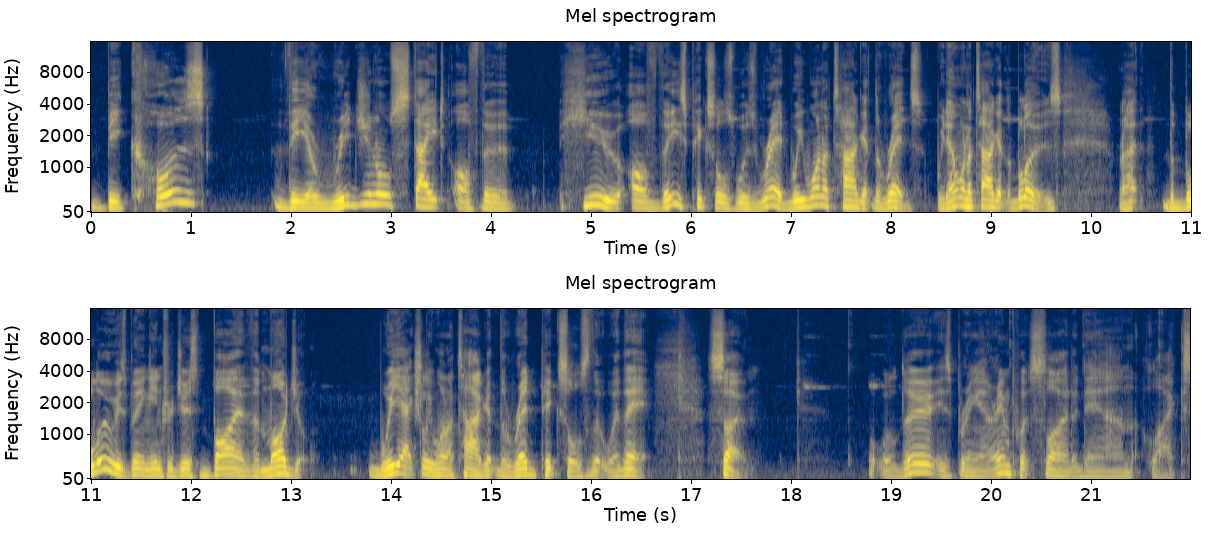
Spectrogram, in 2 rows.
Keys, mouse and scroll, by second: 18.6-20.4 drag, 21.0 click.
